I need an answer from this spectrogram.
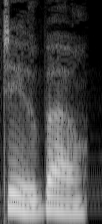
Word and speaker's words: Dubos: race cars the breathtaking Lou daos pronounced Duo coachwork for the type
